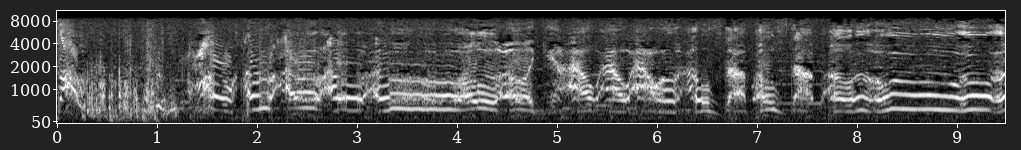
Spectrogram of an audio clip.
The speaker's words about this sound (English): Have you ever seen the lady crushing grapes? Oh, yeah. And she tips over, yeah, and she knocks the wind out of herself, but she's mic'd up.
